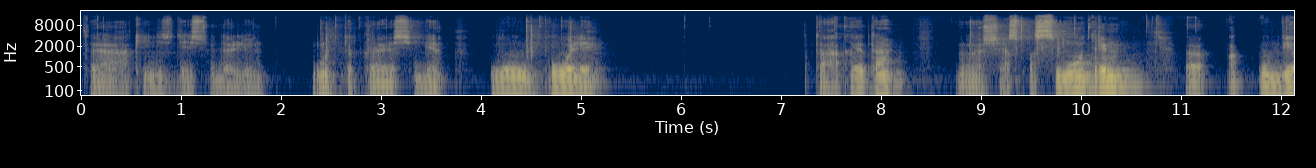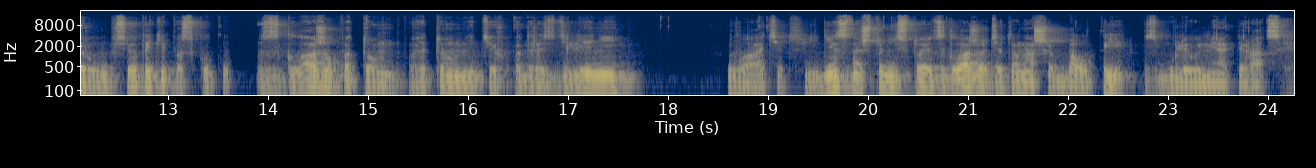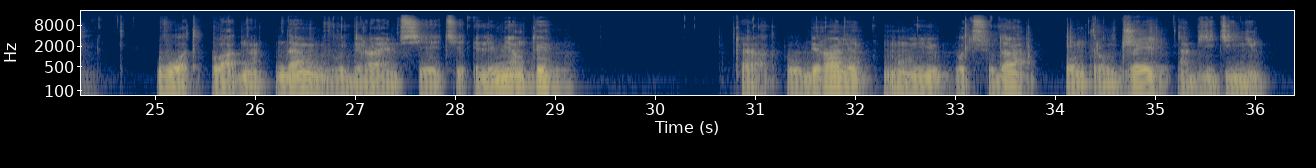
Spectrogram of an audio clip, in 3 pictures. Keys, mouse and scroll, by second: 0.1 click, 1.6 middle drag, 2.5 shift+middle drag, 3.0 middle drag, 4.5 shift+middle drag, 5.9 middle drag, 7.5 click, 9.0 shift+drag, 9.5 shift+z, 11.0 click, 12.6-16.5 drag, 18.8 click, 20.1 click, 20.7-21.6 middle drag, 23.4-24.3 drag, 24.3-24.7 middle drag, 26.7 right click, 30.2 click, 30.9-31.3 drag, 31.6 middle click, 32.1-32.5 drag, 33.3 shift+click, 34.7 ctrl+j, 36.1-36.3 middle drag.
